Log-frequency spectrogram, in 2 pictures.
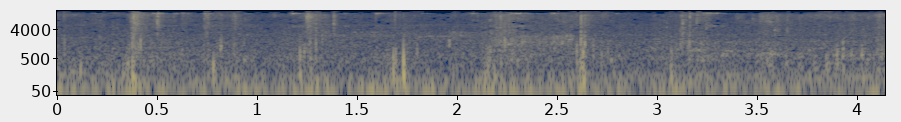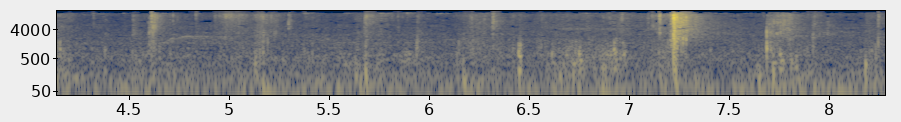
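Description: Leafy plants brush and rustle against the walker.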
